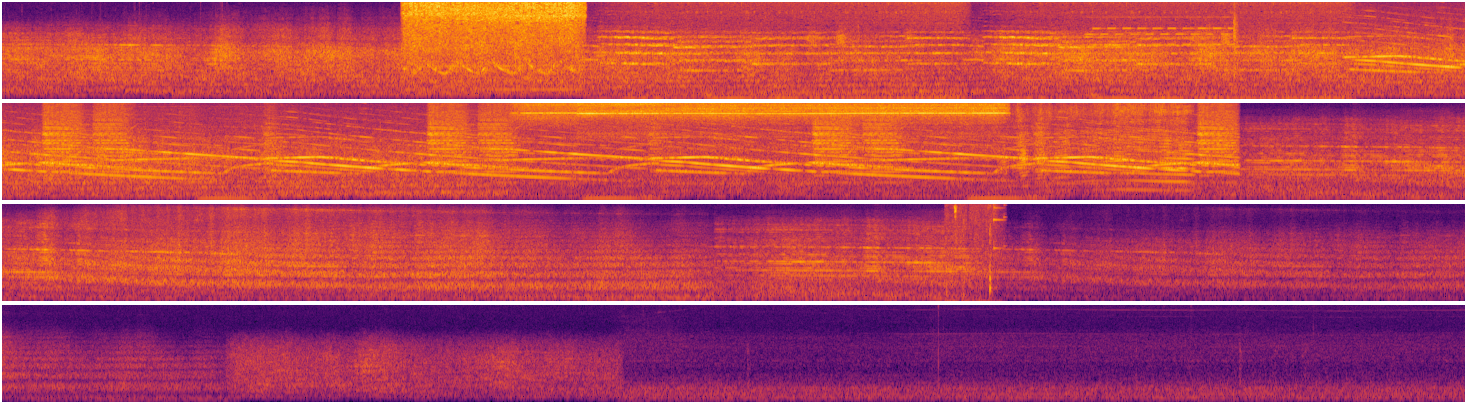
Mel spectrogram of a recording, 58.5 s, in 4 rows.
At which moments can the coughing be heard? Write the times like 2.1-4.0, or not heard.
38.6-39.3.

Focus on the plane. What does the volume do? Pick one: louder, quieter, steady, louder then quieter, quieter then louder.
quieter.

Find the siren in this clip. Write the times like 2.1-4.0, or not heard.
4.0-27.1.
